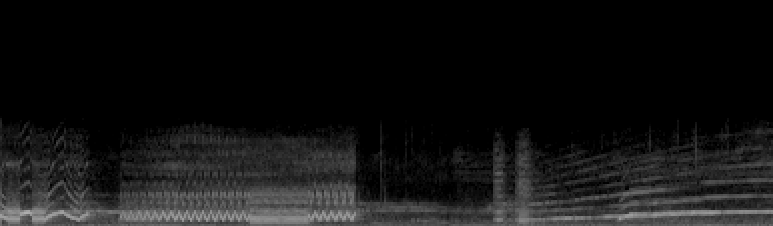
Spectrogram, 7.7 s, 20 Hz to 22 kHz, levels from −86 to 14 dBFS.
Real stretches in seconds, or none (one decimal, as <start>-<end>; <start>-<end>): 0.0-6.4; 7.0-7.7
